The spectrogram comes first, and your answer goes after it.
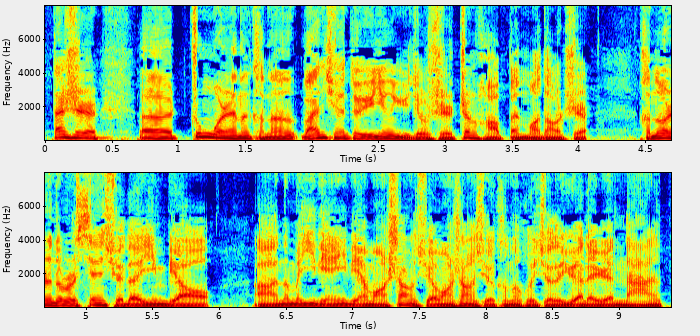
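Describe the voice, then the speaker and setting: A man, an English teacher, chatting as a guest on a radio talk show and telling lively stories. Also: low-pitched, quick pace, no room sound. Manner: lively storyteller, mimics English accents. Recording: dry studio radio mic.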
